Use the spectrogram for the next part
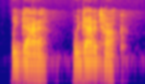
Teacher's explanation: in this sentence I don't even say the have I've completely removed it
